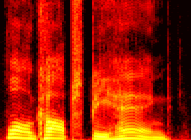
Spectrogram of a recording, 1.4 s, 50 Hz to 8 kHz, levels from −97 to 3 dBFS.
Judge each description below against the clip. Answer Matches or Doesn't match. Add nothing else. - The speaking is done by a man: Matches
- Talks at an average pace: Matches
